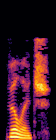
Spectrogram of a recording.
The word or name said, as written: village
